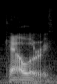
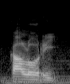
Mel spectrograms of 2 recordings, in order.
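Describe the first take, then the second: First: It is pronounced the English way. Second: It is pronounced like the Indonesian word kalori. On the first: The speaker calls it right. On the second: The speaker calls it wrong.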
